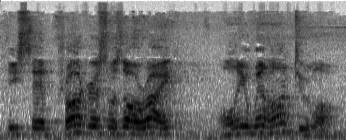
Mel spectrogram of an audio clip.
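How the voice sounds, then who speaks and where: A man's voice: sits high, lively intonation, moderate pace, a little mellow. Man, stage reader, literary delivery, echoey live recording, faint background noise.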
